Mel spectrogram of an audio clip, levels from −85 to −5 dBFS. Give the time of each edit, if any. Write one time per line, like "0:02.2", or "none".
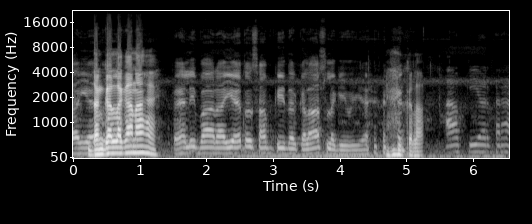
0:05.2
